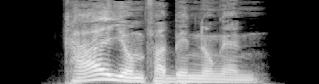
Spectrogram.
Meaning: plural of Kaliumverbindung
- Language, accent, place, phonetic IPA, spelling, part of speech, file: German, Germany, Berlin, [ˈkaːli̯ʊmfɛɐ̯ˌbɪndʊŋən], Kaliumverbindungen, noun, De-Kaliumverbindungen.ogg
